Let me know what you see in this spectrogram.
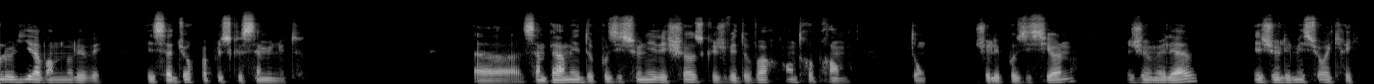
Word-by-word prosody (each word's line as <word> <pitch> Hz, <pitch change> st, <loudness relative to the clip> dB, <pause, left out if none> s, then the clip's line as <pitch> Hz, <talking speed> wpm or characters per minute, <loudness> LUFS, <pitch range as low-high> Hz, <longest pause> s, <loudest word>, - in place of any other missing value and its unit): le 120 Hz, -1 st, -2 dB
lit, 115 Hz, +2 st, -3 dB
avant 110 Hz, -1 st, -1 dB
de 105 Hz, -, -11 dB
me 110 Hz, -, -10 dB
lever. 100 Hz, -3 st, -8 dB, 0.4 s
Et -, -, -6 dB
ça 100 Hz, -, +8 dB
dure 105 Hz, +2 st, -5 dB
pas -, -, -10 dB
plus -, -, +4 dB
que -, -, -10 dB
5 110 Hz, -, +9 dB
minutes 95 Hz, -3 st, -11 dB, 1.7 s
heu, 85 Hz, 0 st, -5 dB
ça -, -, +6 dB
me 100 Hz, -, -5 dB
permet 110 Hz, +2 st, 0 dB
de 100 Hz, -1 st, -7 dB
positionner 110 Hz, +2 st, +2 dB
les 105 Hz, -2 st, -3 dB
choses 115 Hz, +2 st, +2 dB
que 105 Hz, -, -9 dB
je 95 Hz, -1 st, -7 dB
vais 105 Hz, -1 st, -5 dB
devoir 105 Hz, +2 st, -6 dB
entreprendre. 100 Hz, -4 st, -9 dB, 0.6 s
Donc, -, -, -8 dB, 0.5 s
je -, -, -3 dB
les 100 Hz, 0 st, -4 dB
positionne, 105 Hz, +5 st, +1 dB, 0.5 s
je 110 Hz, -, -2 dB
me 105 Hz, -1 st, -6 dB
lève 110 Hz, +8 st, 0 dB, 0.6 s
et 110 Hz, -, -3 dB
je 110 Hz, +2 st, +3 dB
les 105 Hz, 0 st, -7 dB
mets 115 Hz, +1 st, -8 dB
sur 110 Hz, +1 st, +2 dB
écrit. 110 Hz, -, -10 dB
105 Hz, 175 wpm, -23 LUFS, 100-110 Hz, 1.7 s, 5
